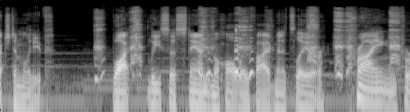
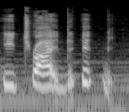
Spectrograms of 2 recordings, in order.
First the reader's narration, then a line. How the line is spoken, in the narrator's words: she sobbed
